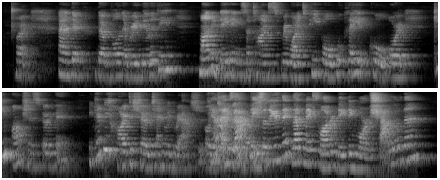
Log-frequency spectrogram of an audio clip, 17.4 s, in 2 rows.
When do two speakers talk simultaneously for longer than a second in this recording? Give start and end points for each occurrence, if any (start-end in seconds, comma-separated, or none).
12.8-14.1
